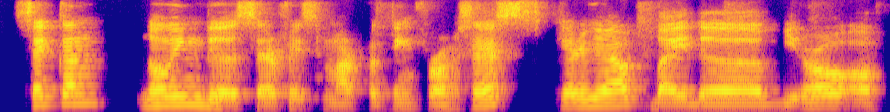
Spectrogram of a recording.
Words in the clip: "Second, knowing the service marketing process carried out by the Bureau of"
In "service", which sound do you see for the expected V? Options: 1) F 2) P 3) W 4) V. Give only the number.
1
